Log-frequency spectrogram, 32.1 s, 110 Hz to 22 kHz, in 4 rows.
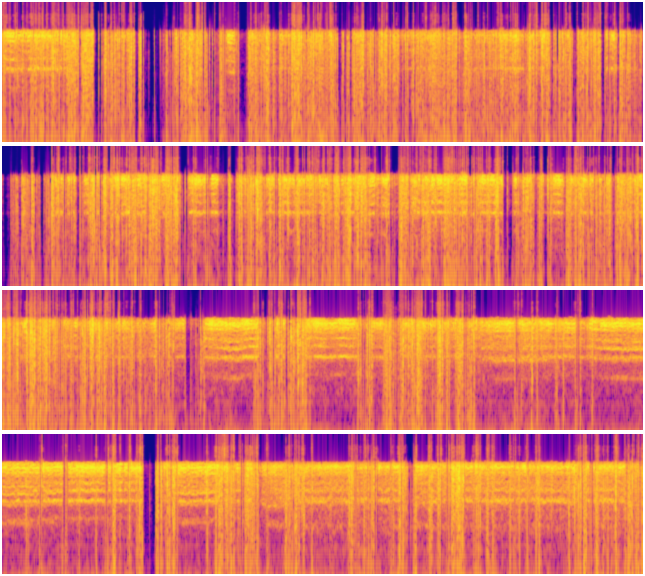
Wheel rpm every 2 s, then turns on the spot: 230, 230, 230, 230, 230, 230, 220, 230, 230, 230, 230, 220, 220, 230, 190, 190.
none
